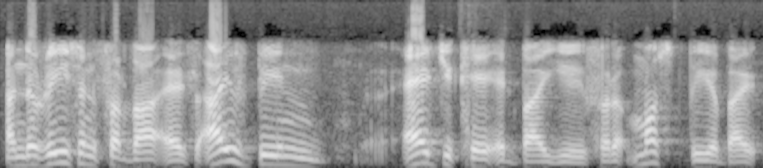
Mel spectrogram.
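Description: A man calling in to a radio show, speaking in a slow, unhurried, friendly way. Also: mid-range voice, animated. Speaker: radio caller. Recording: muffled phone line.

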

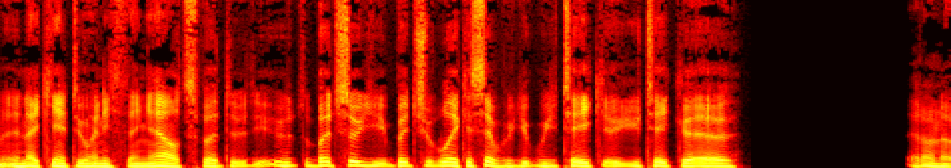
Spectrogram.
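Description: Very creaky male podcast host, rambling. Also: mid-range voice, a little mellow, dry recording, studio quality. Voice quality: creaky, gravelly. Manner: meandering, halting, stammering and repeating himself; lulling, soothing. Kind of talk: rambling bedtime sleep-podcast monologue.

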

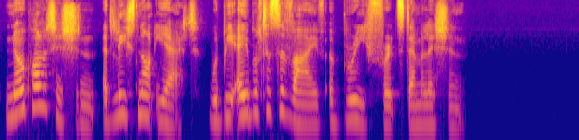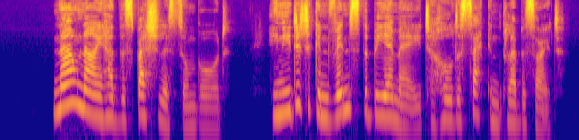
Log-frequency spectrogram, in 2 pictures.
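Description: A woman giving measured, scripted narration for a history documentary. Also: mid-range voice, lively intonation. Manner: measured, articulate.

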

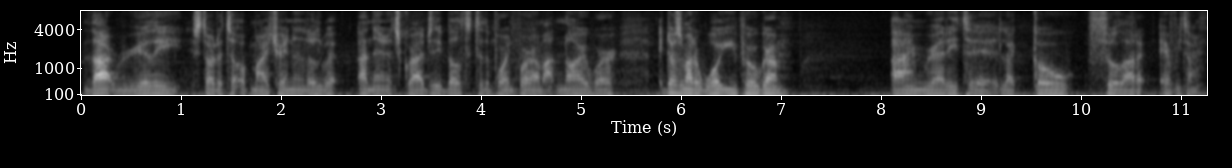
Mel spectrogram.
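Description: A man and coach chatting on a podcast, hoarse from losing his voice, laughing at himself. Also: mid-range voice, little pitch movement, normal speed, dark tone, a little hiss or hum. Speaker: coach and co-host. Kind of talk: casual podcast chat.

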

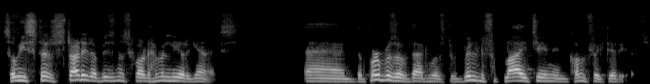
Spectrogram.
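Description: Indian man, 40s, interview guest; higher voice, dry mic, meandering and self-correcting. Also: fairly quick, darkish tone, no room sound. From North India. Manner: rambling, self-correcting, explanatory. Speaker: guest, farmer and entrepreneur. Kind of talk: casual interview talk.

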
